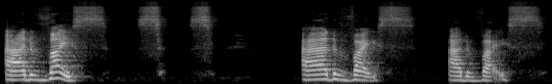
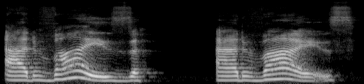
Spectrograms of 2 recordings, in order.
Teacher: then here we have advise advise so it's so tricky right advice has an S sound but it's spelled with a c advise has a z sound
